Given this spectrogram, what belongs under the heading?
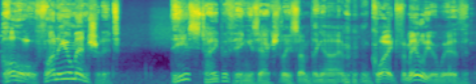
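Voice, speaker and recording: A man's voice: sits low, huge pitch swings, normal speed, creaky, faint music behind, exaggerated voice. An actor playing a boastful, theatrical male stage performer in a video game, with a grandiose, self-amused way of speaking. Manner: grandiose, hammy, laughs at himself.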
